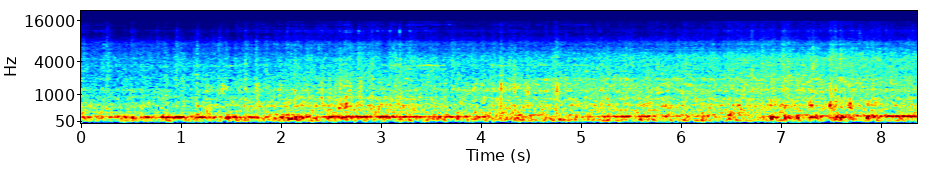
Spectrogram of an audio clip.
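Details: Hornby J15 model loco, bought new about two years ago, always slow and noisy; after new motor fitted and worm gear regreased, soft even low motor hum, no buzz, catch or surging: normal smooth, much quieter running.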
